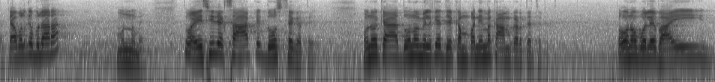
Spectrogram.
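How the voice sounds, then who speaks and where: A middle-aged male religious scholar lecturing a live crowd in a fairly high voice. He tells homely stories and keeps stopping to quiz his listeners, repeating the key point until they answer. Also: fairly bright tone, in a large hall, slight background noise. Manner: quizzes the audience with repeated questions; storytelling with everyday examples. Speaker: Islamic scholar, maulana.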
